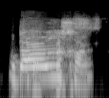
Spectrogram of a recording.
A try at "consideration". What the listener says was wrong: yeah, secondary syllable, you have to put a little bit of stress there. Consideration. Consideration. Consideration. consideration. You see, ration, ra sound that is emphasized.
